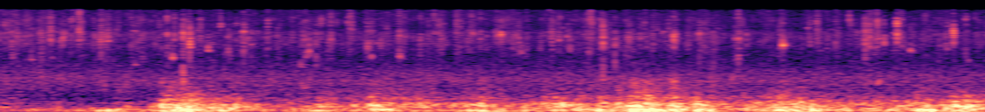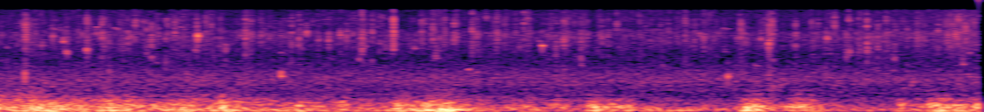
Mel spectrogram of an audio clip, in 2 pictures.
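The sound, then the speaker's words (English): Thunderstorm with heavy rain: a dense, steady hiss of pouring rain under deep, rolling rumbles of thunder that swell and fade repeatedly. “and of course, rain. More rain. Lots and lots of rain.”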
